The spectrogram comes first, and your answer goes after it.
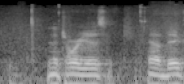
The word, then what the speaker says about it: Notorious B.I.G.: I got like Notorious, big stuff like that.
